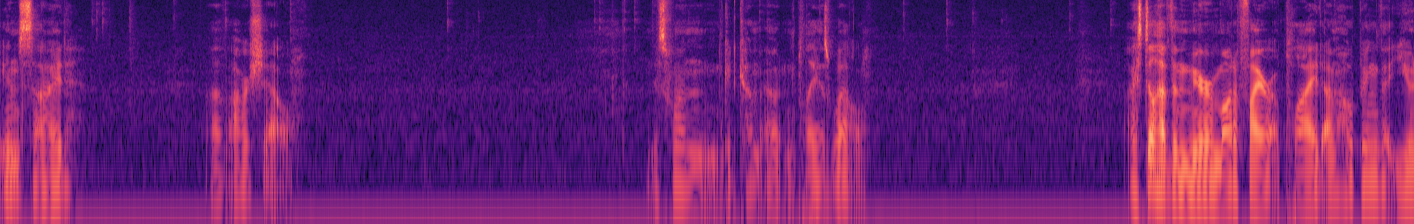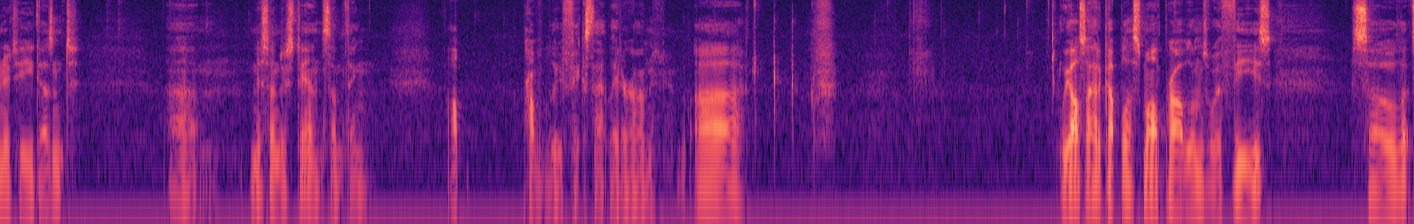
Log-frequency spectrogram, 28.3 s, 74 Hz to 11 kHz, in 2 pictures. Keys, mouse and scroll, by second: 4.8 click, 5.3-7.1 drag, 7.1-9.7 right drag, 9.8 click, 9.8 right click, 9.9 middle click, 13.2-18.2 middle drag, 19.1 middle click, 20.6 middle click, 21.3 middle click, 26.8-28.2 middle drag.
